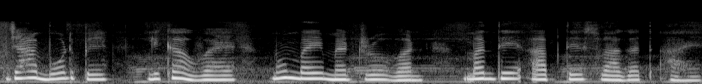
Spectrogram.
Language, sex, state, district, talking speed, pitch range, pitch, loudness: Hindi, female, Maharashtra, Mumbai Suburban, 120 wpm, 205-265 Hz, 230 Hz, -13 LUFS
